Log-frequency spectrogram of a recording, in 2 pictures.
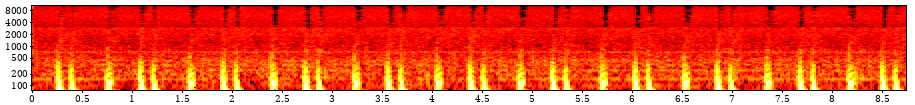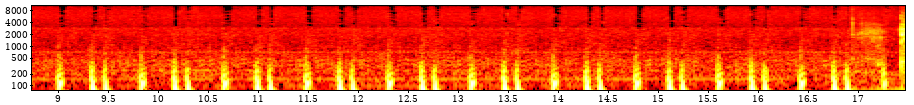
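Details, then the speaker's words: Simulated regular heartbeat near 73 per minute from a cardiac auscultation teaching programme: a soft, low extra sound after the second sound, slowly removed and then reintroduced; third heart sound (S3 gallop). "let us now listen to an example of a third heart sound sound now we will slowly remove the third heart sound and then reintroduce it"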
